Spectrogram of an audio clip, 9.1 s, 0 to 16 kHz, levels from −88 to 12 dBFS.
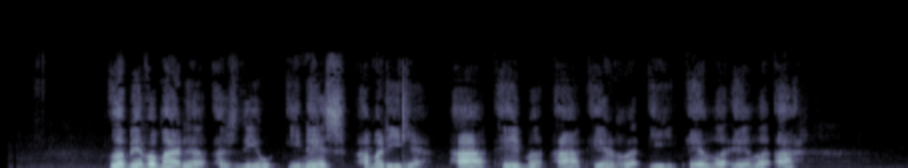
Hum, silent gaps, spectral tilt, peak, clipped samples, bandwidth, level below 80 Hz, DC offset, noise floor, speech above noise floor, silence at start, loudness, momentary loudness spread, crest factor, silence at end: none; none; -6 dB/octave; -6 dBFS; under 0.1%; 11 kHz; -80 dBFS; under 0.1%; -72 dBFS; 46 dB; 1.1 s; -26 LUFS; 13 LU; 22 dB; 1.1 s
